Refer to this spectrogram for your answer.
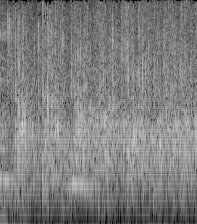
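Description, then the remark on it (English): An audience claps steadily as a clap offering to God, a dense, continuous wash of many hands applauding at an even loudness throughout, with no pauses. “Why don't you give God a good clap offering?”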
